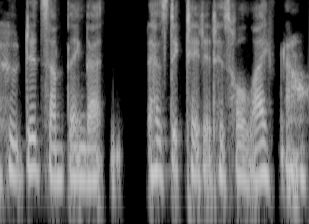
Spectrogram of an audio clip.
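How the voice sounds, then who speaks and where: A woman's fairly low, somewhat breathy voice. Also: dry, close sound with no echo. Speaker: podcast host. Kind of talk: casual interview conversation.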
